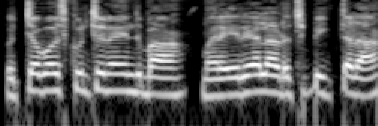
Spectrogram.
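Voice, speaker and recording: A cocky young man talks fast and high, teasing in quick banter. Clear background noise runs through the street comedy skit recording. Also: level tone.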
